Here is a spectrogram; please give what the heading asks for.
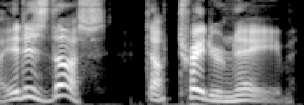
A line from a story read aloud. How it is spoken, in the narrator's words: cried the friar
